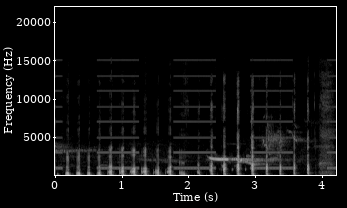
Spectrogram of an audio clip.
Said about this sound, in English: His collar begins beeping and flashing.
